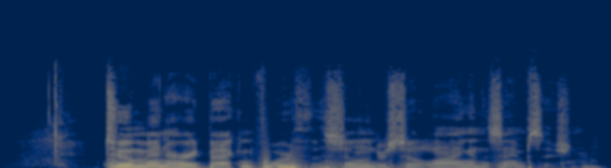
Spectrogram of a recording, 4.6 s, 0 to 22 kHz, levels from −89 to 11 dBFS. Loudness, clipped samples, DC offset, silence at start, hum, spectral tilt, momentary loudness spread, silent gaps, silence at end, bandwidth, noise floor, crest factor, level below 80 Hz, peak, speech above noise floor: -31 LUFS; under 0.1%; under 0.1%; 0.4 s; none; -5.5 dB/octave; 21 LU; none; 0.1 s; 14 kHz; -50 dBFS; 20 dB; -56 dBFS; -12 dBFS; 19 dB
